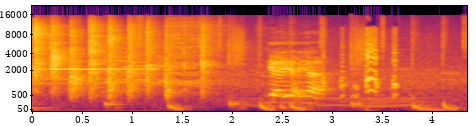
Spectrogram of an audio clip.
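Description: Short intro jingle: backing music with a quick run of hand claps, then a cartoon chicken clucking sound effect in the second half.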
